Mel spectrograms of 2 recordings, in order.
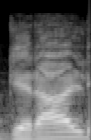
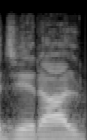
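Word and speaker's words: Gerald: तीसरा, जिसे आप गेराल्ड या जेराल्ड, दो नाम कहते हैं, ये प्रोनाउंसिएशन का मामला है। उसकी स्पेलिंग दरअसल GE से शुरू होती है, तो कोई गेराल्ड बोलता है, कोई जेराल्ड बोलता है।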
